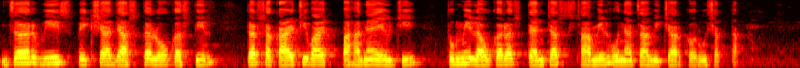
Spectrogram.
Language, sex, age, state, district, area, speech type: Marathi, female, 60+, Maharashtra, Nagpur, urban, read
